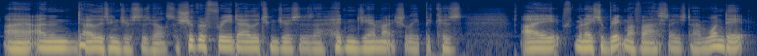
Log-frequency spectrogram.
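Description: With a strong Scottish accent, a man delivers fast, casual motivational talk as the fitness coach hosting his own podcast, speaking plainly to listeners. His mid-range voice has a darkish tone, shows little pitch movement and leaves few pauses.

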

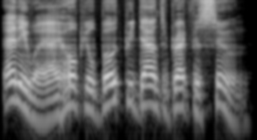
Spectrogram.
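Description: A man doing a jovial, good-humored father in a storybook, his voice lifted and lively as he ribs his boys. The recording is close and dry. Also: a little high, brisk, breathy edge, dry recording, voice pushed up, exaggerated voice.

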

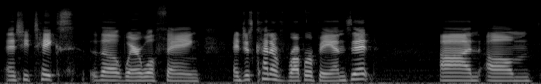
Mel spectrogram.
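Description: Bright chatty woman role-playing. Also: fairly low pitch, steady tone, a little slow, clear, resonant tone, no echo. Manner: chatty, rambling, self-correcting. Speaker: player. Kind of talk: narrating a tabletop game.

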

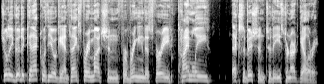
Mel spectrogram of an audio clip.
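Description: A man hosting a local radio interview, asking questions and reading event details in a measured way. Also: mid-range voice, animated, fairly bright tone, no room sound, clean studio sound. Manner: measured, reads listings clearly. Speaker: radio host.

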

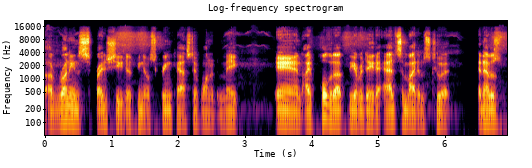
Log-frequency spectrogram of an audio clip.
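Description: A man's voice: fairly low pitch, dry recording. A man co-hosting a tech podcast, chatting casually with lots of fillers and restarts. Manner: rambling, filler-heavy, self-deprecating. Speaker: podcast co-host.

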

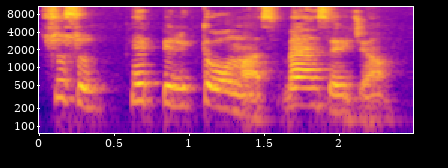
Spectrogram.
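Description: A woman's voice: on the high side, expressive, normal speed, gravelly, pitched above the performer's own voice. A woman reading a play, voicing a stern old male village sage who counts curtly and gives orders. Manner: curt, commanding counting.

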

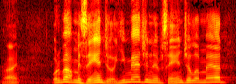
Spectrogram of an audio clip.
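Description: This pastor's voice is high, expressive, a little mellow, and fast. He preaches in a folksy, chatty style, joking with the congregation and teasing individuals by name.

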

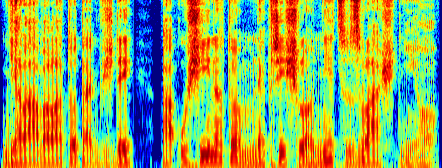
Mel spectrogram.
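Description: A man with an extremely deep voice narrates a fairy tale, swinging his pitch widely and expressively. The recording is dry and close. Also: vocal fry, no room sound. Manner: lively, expressive telling. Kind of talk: storybook narration.

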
